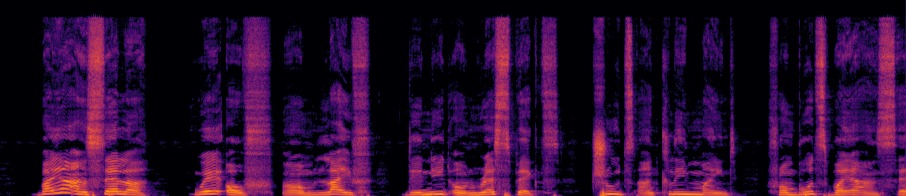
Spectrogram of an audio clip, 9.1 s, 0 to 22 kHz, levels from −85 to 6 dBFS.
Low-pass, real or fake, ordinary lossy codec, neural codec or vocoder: none; real; none; none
